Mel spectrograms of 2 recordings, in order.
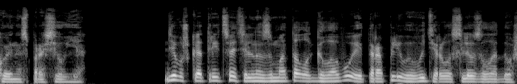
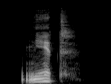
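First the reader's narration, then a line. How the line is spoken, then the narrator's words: Quiet. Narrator (Russian): тихо ответил я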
